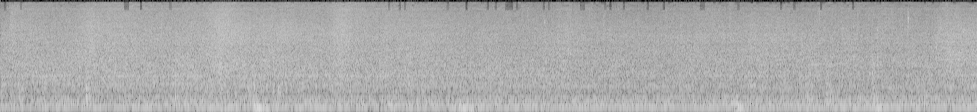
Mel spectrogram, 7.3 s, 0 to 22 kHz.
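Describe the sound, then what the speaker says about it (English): Mushrooms frying in a spiced tadka over a medium flame, a steady close sizzle and hiss with occasional soft stirring clicks throughout, no voices. "Cooking our mushroom for 2 minutes on medium flame with our tadka"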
